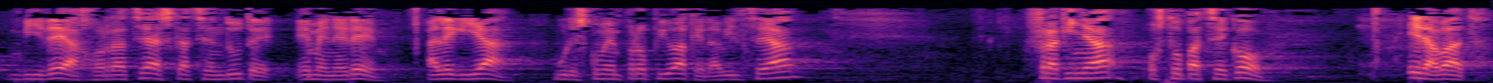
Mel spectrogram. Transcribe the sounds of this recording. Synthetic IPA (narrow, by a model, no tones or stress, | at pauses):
biðe̞aʝo̞rat͡se̞ae̞skat͡se̞nd̪ut̪e̞ːme̞ne̞ɾe̞ale̞ɣ̞ia | ɣuɾe̞skume̞mpɾo̞pio̞ake̞ɾaβ̞ilt͡se̞a | fɾakiɲao̞st̪o̞pat͡se̞ko̞ | e̞ɾaβ̞at̪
